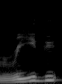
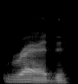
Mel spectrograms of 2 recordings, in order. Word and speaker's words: read: som, e às vezes a mesma palavra tem duas pronúncias diferentes, que é o caso da palavra read. Essa palavra aqui, ó, read, você pode ler ela tanto como read e tanto como read. Daí vai depender do contexto.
